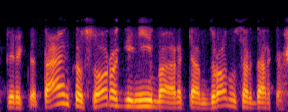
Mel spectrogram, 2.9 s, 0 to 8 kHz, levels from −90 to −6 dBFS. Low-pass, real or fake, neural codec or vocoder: 7.2 kHz; real; none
